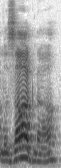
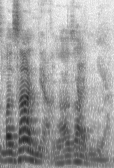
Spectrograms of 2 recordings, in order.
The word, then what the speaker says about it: lasagna: with lasagna it's here it's not lazagna although i've been known to call it that because i'm pretentious and also an idiot um but it's lasagna and we're blending we're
